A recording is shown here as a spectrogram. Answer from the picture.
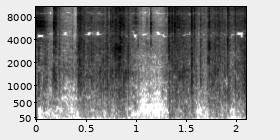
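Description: Clear plastic bag crinkling irregularly as the packets inside it are shuffled by hand, with a brief lull about a second in.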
